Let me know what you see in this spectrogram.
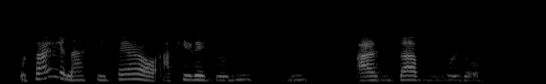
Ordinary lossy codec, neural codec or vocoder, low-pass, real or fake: Opus, 24 kbps; codec, 16 kHz, 1.1 kbps, Voila-Tokenizer; 3.6 kHz; fake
